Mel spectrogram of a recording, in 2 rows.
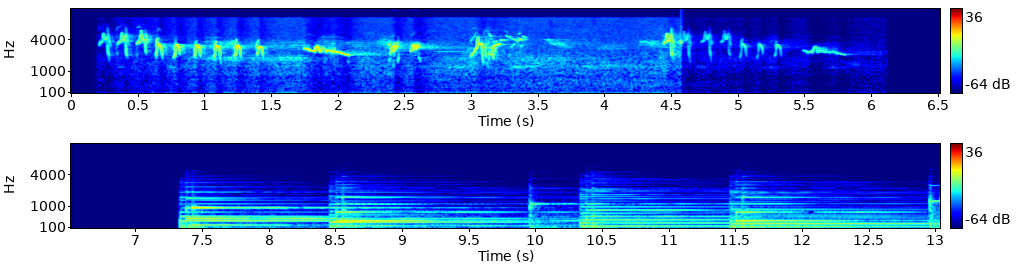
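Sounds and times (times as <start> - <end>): songbird singing: 0.2 - 6.1.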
